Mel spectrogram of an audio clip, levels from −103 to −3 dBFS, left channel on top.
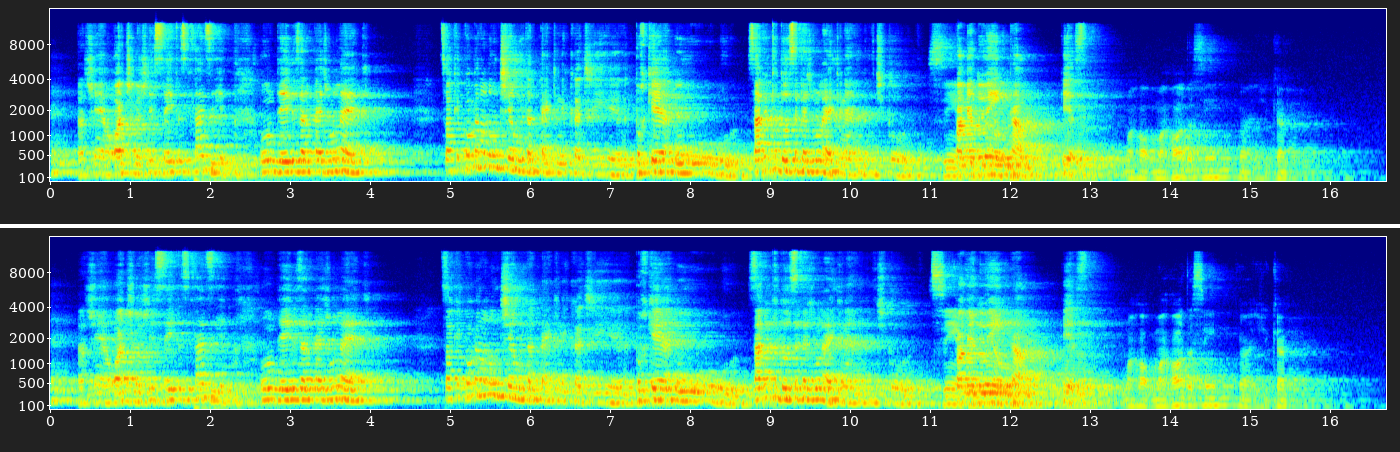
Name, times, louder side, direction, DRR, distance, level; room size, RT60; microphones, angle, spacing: voice 1, 0.3-4.0 4.9-12.2 12.6-12.9, left 1 dB, 70° left, 3 dB, 5.3 m, -30 dB
voice 2, 11.0-13.1 13.4-14.6 14.9-15.5, right 1 dB, 45° right, 5 dB, 3.4 m, -38 dB
25.5 x 24.0 x 9.6 m, 2.2 s
head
